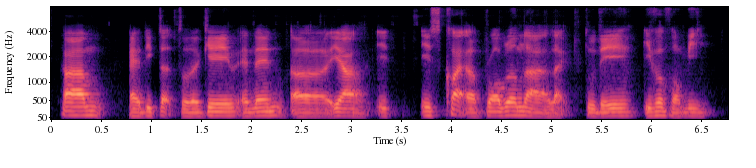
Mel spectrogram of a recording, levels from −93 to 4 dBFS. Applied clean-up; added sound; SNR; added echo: neural mask model DeepFilterNet 3.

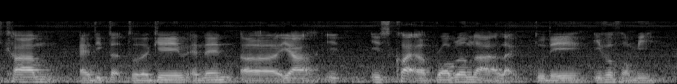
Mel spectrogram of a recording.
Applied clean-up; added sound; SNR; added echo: none; none; none; none.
